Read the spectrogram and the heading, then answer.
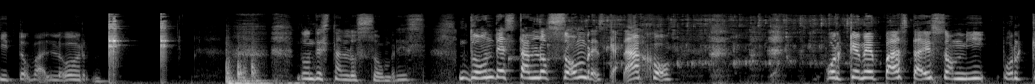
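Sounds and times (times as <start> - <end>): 
speech: 0.0 - 1.2, 2.4 - 10.3
glass clinks: 1.1 - 1.8
drink being poured into the glass: 5.1 - 8.9.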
